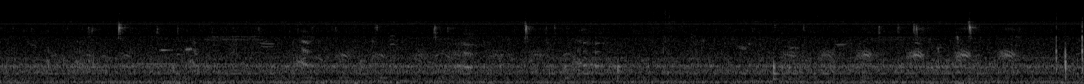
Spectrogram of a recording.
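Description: Distant bird calls, several short calls mostly in the second half, over a faint steady background hiss, with a few small sharp clicks close by.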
